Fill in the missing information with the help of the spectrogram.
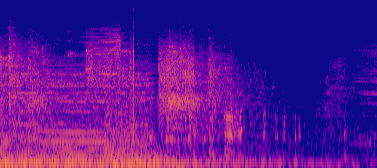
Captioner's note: chuckles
